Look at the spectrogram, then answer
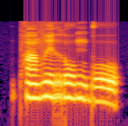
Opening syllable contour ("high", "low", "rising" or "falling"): low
